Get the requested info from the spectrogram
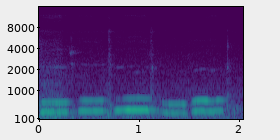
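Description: A girl humming a tune, a run of about six short held notes that step up and down in pitch.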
